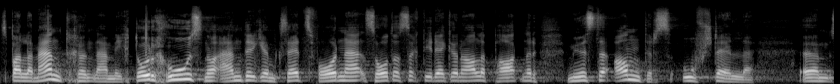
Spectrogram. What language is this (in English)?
Swiss German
